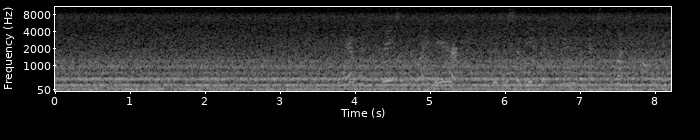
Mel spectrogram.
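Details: Honey bees of a late-season swarm settling into an empty hive in 2021 make a continuous low, humming drone throughout, with a few faint, brief sounds riding above the steady buzz.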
